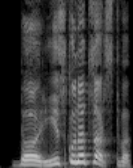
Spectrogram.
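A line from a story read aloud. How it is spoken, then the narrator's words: Barking, mock-heroic imitation. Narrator (Russian): Рявкнул Тёрн, подражая киногерою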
